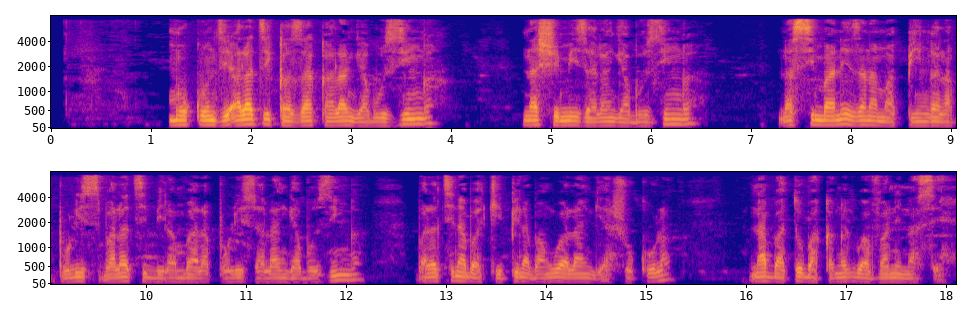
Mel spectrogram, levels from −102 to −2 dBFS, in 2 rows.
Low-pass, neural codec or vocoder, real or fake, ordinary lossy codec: 7.2 kHz; none; real; MP3, 48 kbps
